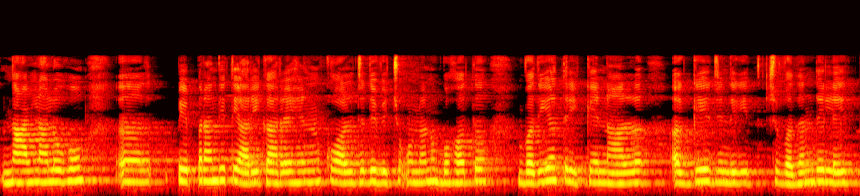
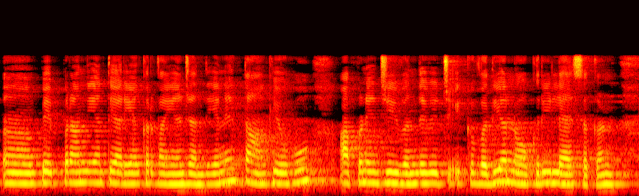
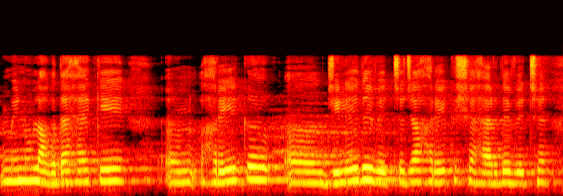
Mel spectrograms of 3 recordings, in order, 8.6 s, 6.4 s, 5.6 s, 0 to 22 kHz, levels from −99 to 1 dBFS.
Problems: background sounds at intervals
